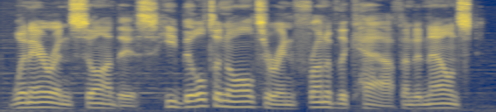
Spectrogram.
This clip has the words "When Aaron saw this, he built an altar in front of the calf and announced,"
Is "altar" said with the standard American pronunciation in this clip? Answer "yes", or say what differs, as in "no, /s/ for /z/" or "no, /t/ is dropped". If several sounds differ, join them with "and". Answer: yes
